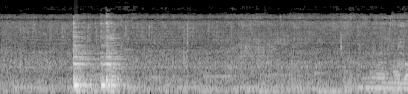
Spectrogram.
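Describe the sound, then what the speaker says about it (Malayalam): Chicken and yogurt stirred into sizzling frying onions for chicken biryani, a steady frying hiss with a couple of sharp clanks of the spoon against the pan early on. "ചിക്കനും തൈരും കൂടെ മിക്സ് ചെയ്ത്"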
